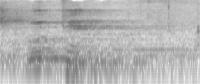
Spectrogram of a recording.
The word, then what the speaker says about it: Butig: Now, this is a mispronunciation. Bulasi is Barasi. Bulig is Butig.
